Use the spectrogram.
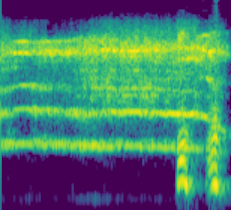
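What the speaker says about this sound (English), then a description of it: "I haven't seen him in a while, my screaming goat." A goat lets out a long, loud, human-like scream that holds steady, then breaks into two short bleats at the end, close and alone with no talking.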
